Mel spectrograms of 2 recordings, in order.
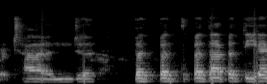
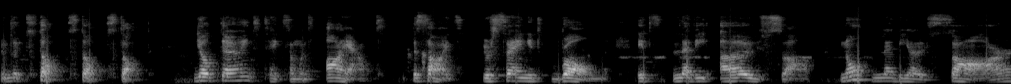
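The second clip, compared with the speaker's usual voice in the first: put-on know-it-all scolding character voice. Retelling the scene where they learn a spell, in Hermione voice. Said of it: "I'm really good at doing her voice impressions. Like ... like this".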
